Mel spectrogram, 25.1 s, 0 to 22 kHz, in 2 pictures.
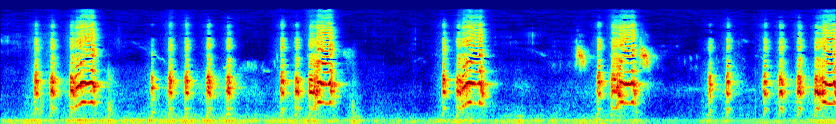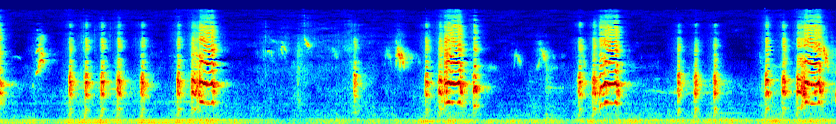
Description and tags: Chicken Alarm Call full with Occasional bird sound
The alarm call of one of our chickens after she spotted a cat in our garden. A short version of one of a single clean cackle (taken from this recording) is also available.
Recorded with a Samson Q7 microphone through a Phonic AM85 analogue mixer.
clucking, chickens, cluck, cackle, animal, bird, warning, call, chick, hens, Chicken, predator-alert, farm, hen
